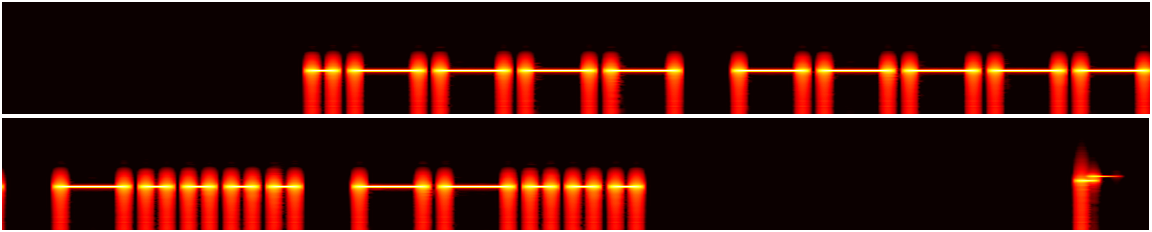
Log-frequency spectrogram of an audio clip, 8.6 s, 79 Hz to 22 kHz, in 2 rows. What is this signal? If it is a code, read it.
Morse code, heard as a keyed tone, about 15 wpm, 700 Hz. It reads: 1067
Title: Numbers - 4-Digit 15wpm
